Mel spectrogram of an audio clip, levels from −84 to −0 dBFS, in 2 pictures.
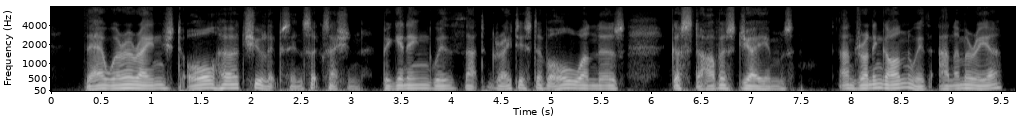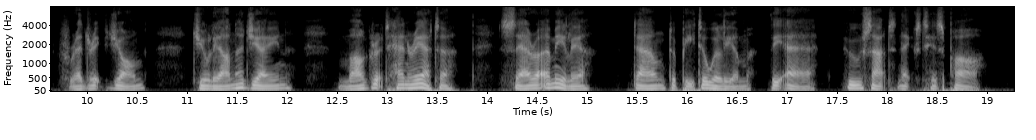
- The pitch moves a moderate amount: Yes, average, 3.3 semitones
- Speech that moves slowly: Yes, slow, 130 wpm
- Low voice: Yes, low, 105 Hz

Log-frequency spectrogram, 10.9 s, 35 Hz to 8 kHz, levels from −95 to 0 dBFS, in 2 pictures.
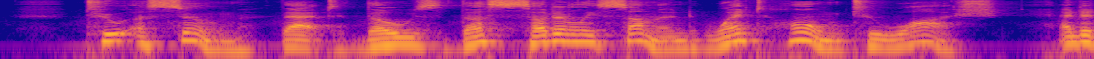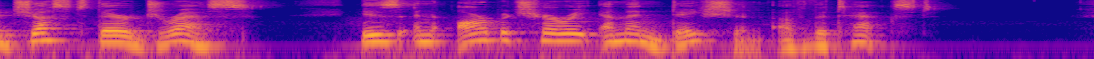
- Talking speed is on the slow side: Yes, slow, 120 wpm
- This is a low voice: No, medium, 145 Hz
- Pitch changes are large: Yes, wide, 6.5 semitones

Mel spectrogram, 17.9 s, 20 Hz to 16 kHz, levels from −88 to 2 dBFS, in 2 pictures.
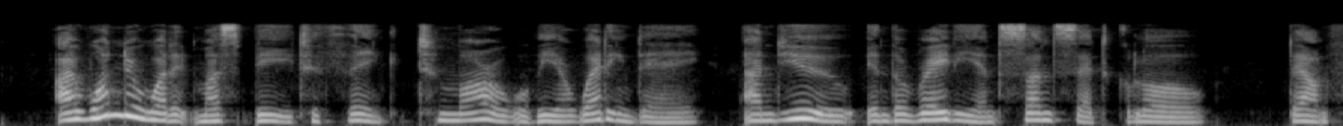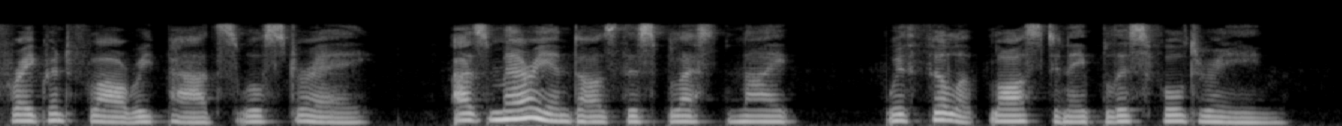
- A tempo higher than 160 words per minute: No, slow, 135 wpm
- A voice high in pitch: No, medium, 165 Hz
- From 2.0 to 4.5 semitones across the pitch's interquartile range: Yes, average, 3.6 semitones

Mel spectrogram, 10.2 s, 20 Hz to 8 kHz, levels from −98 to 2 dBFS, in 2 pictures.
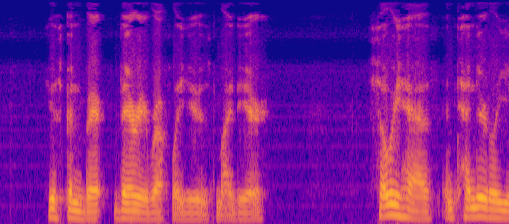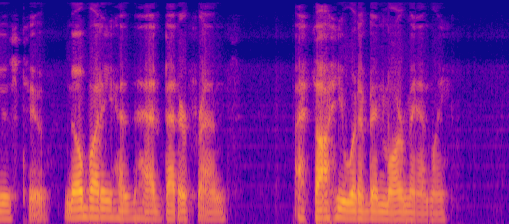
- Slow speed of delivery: No, average, 165 wpm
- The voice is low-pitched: Yes, low, 100 Hz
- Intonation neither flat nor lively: Yes, average, 3.2 semitones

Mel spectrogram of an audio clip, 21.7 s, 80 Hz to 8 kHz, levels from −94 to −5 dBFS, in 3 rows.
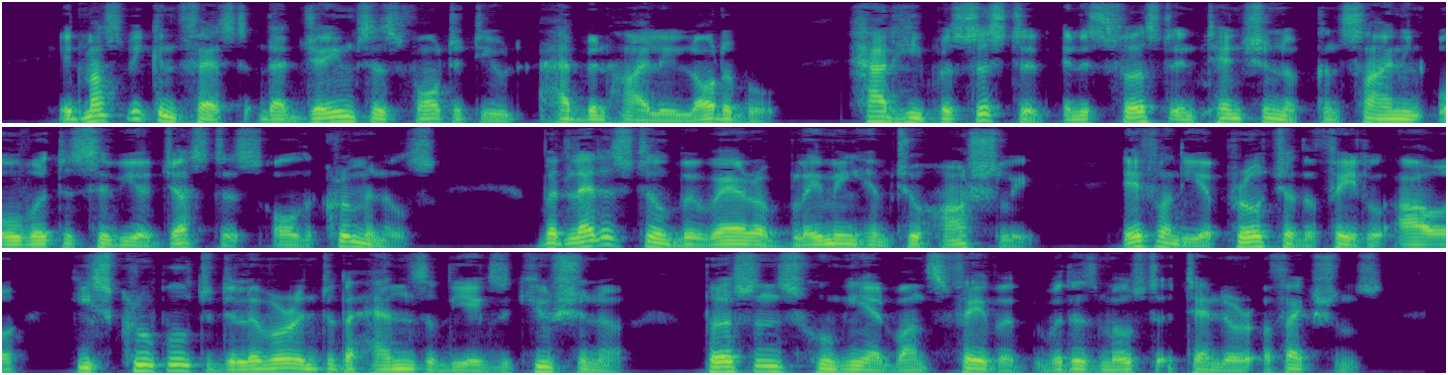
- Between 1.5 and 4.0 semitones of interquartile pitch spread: No, average, 4.6 semitones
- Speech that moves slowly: No, average, 185 wpm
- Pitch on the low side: Yes, very low, 95 Hz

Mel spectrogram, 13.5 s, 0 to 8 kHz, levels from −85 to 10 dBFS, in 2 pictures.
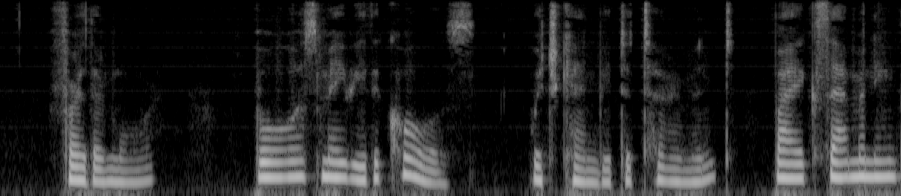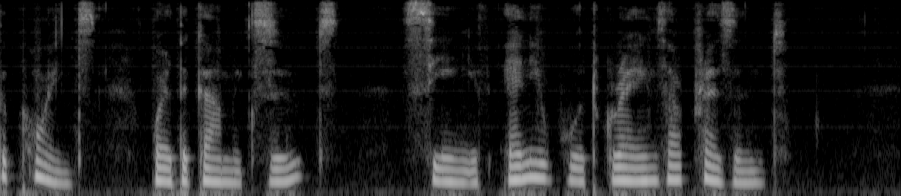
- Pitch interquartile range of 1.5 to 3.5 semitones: No, average, 4.5 semitones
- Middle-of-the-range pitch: Yes, medium, 160 Hz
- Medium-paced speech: No, slow, 110 wpm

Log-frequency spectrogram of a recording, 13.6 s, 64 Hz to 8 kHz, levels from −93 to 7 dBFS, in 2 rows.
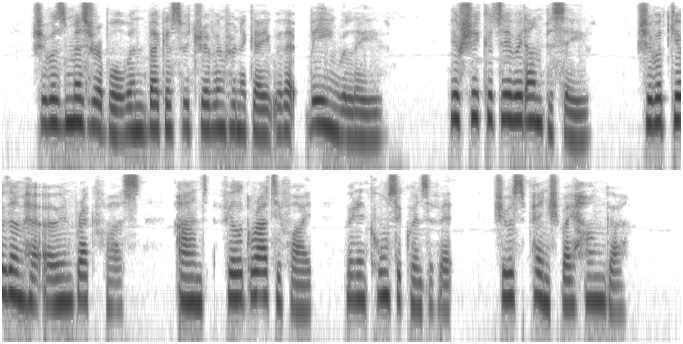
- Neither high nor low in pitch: No, high, 210 Hz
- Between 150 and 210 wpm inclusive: Yes, average, 170 wpm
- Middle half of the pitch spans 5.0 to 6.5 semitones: No, average, 4.0 semitones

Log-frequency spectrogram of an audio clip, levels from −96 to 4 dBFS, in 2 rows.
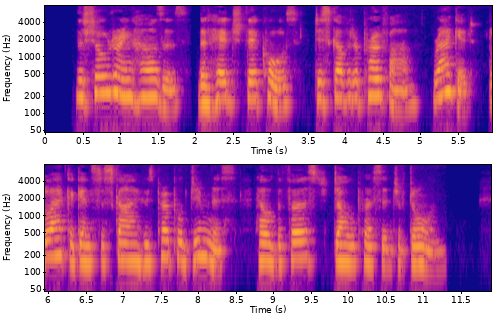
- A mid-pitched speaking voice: Yes, medium, 165 Hz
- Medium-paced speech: No, slow, 125 wpm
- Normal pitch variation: Yes, average, 4.2 semitones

